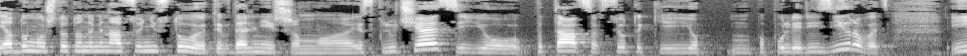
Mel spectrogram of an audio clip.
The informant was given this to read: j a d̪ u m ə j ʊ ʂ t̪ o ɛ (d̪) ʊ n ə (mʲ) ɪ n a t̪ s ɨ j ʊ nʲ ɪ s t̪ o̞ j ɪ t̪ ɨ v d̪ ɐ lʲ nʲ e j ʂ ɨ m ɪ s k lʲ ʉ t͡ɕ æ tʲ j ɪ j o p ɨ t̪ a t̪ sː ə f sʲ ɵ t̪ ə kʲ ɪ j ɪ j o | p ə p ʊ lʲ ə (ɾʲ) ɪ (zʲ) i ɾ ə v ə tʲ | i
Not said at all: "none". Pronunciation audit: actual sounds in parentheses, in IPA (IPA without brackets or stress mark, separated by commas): t̪, mʲ, ɾʲ, zʲ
